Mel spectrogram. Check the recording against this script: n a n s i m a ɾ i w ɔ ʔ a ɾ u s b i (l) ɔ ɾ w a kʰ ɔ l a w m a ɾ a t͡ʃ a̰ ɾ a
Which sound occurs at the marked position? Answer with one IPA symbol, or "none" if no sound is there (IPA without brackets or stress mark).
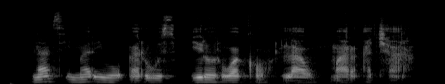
ɾ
